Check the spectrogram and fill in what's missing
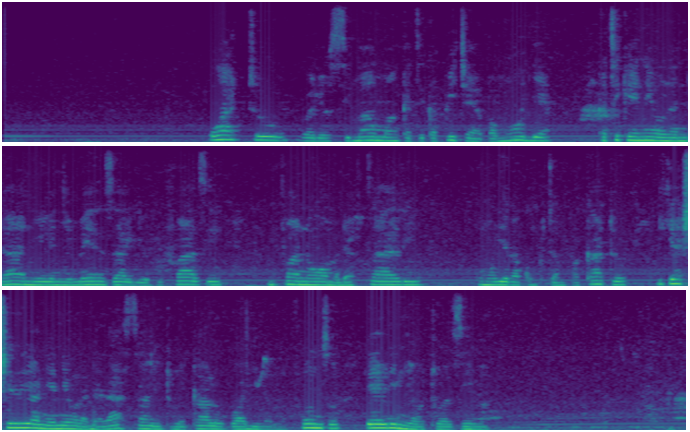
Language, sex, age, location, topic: Swahili, female, 25-35, Dar es Salaam, education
